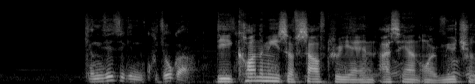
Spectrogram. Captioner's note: Korean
